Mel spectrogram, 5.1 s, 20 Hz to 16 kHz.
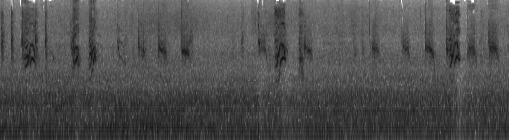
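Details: Sparrows taking food from a tree branch at a Tenmangu shrine on 5 April 2021: many short, sharp high chirps overlapping in a busy chatter, over a constant loud broadband background noise.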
